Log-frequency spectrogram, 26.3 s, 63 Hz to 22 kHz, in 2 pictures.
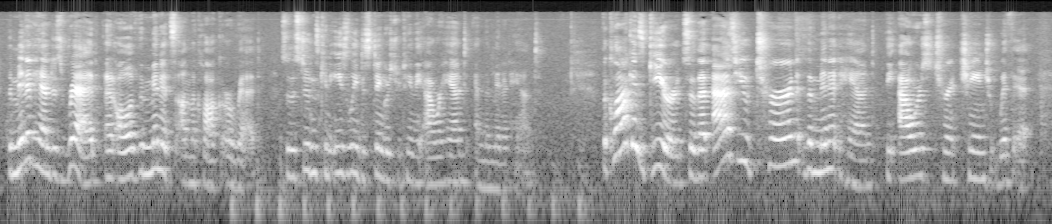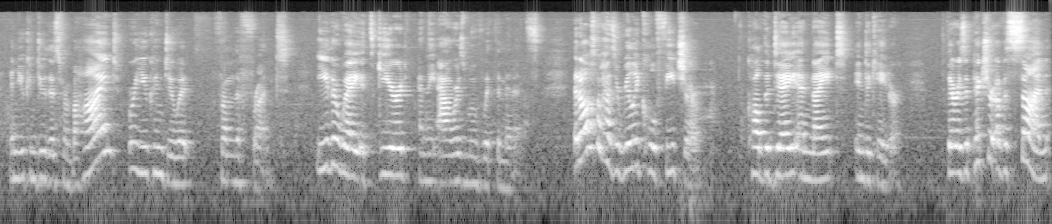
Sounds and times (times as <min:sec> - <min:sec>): Speech: 0:00.1 - 0:06.8, 0:07.6 - 0:26.3.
